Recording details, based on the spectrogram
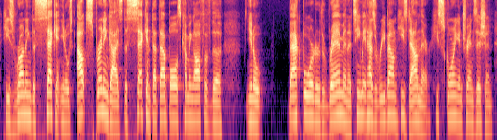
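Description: Young male sports podcast co-host, slightly high pitch, dry mic, chatty analyst. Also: a little fast, dry recording. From Texas. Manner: animated, analytical, many fillers. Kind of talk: casual basketball analysis chat.

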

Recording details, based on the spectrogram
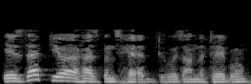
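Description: An actor playing a stern magistrate who interrogates suspects in a commanding, deliberate way, in 1950s radio drama style. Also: male voice, mid-range voice, expressive, close to an everyday voice. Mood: stern, probing. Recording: muffled, noisy old radio recording.

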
